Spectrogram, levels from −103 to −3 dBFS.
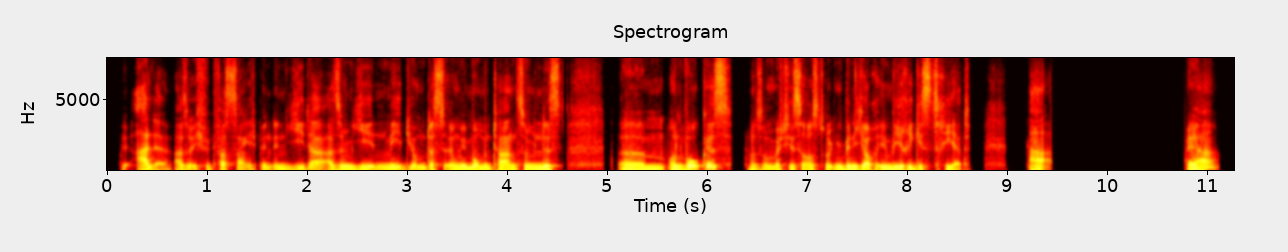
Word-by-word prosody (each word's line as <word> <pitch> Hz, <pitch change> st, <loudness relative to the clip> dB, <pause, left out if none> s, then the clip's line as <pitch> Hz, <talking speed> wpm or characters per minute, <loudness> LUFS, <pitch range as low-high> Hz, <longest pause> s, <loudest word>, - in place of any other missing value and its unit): D -, -, -14 dB
alle. -, -, -1 dB
Also, -, -, -4 dB
ich -, -, -8 dB
würde -, -, -10 dB
fast 155 Hz, 0 st, -2 dB
sagen, 145 Hz, -2 st, -6 dB
ich -, -, -11 dB
bin 140 Hz, -2 st, -6 dB
in 125 Hz, -1 st, -3 dB
jeder 150 Hz, +8 st, -3 dB
also, 115 Hz, 0 st, -1 dB
in 115 Hz, -, +2 dB
jedem 150 Hz, +8 st, 0 dB
Medium, 150 Hz, +3 st, 0 dB
das 125 Hz, -3 st, -3 dB
irgendwie 135 Hz, -1 st, +1 dB
momentan 120 Hz, +1 st, +1 dB
zumindest, 120 Hz, -1 st, +2 dB, 0.5 s
ähm, 105 Hz, -2 st, +2 dB
en 115 Hz, 0 st, +3 dB
vogue 180 Hz, +6 st, +6 dB
ist, 195 Hz, +1 st, -1 dB, 0.2 s
ne, 145 Hz, -, -4 dB
so 145 Hz, -1 st, -6 dB
möchte 140 Hz, +1 st, -3 dB
ich's -, -, -3 dB
ausdrücken 125 Hz, -2 st, -1 dB
bin 120 Hz, -, +4 dB
ich 125 Hz, +1 st, +4 dB
auch 120 Hz, 0 st, +4 dB
irgendwie 120 Hz, -1 st, +4 dB
registriert. 105 Hz, -2 st, -1 dB, 0.6 s
Ah -, -, 0 dB, 1.4 s
Ja? 125 Hz, -, +3 dB
125 Hz, 185 wpm, -25 LUFS, 115-145 Hz, 1.4 s, vogue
